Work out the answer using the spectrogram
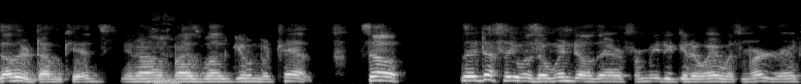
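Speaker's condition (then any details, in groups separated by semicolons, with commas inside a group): Cerebral palsy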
